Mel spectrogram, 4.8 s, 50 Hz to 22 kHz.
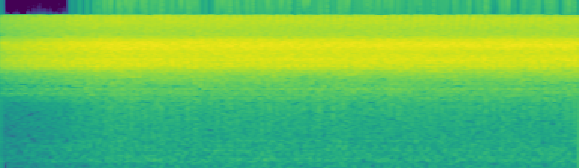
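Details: Cicadas fill the air with a steady, high-pitched buzzing drone that fades in and holds without a break, recorded on 2 August 2024 on Gaikotsu mountain, Japan, beside an old sawtooth oak.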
